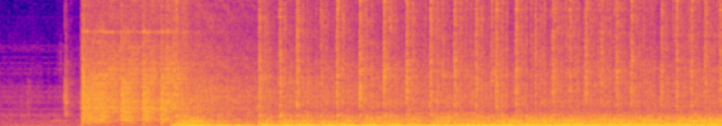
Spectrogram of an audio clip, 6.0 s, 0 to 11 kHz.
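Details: FRS/BRZ/86 started right after installing Deatschwerks 900cc injectors and fuel pump. It cranks quickly, catches within about a second and settles to a steady, even idle with no misses; normal start and idle.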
